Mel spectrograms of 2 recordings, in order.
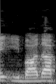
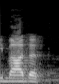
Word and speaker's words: عبادت: لکھا جاتا ہے عبادہ، اور جب عربی لہجے میں اس لفظ کو پڑھا جاتا ہے تو تیز ساکت ہو کر ہے کی آواز میں بدل جاتی ہے، یعنی اسے عبادہ پڑھا یا بولا جائے گا۔ عربی کا لفظ عبادہ جب اردو میں شامل ہوا تو اسے عربی کی بجائے اردو لہجے میں تے کے ساتھ بولا گیا اور بولا جاتا ہے، یعنی عبادت۔ اب آتے ہیں اس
